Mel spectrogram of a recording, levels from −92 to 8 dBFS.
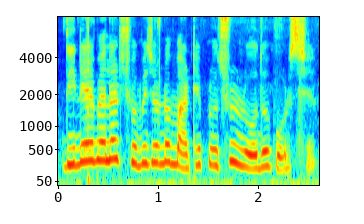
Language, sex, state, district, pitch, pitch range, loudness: Bengali, female, West Bengal, Alipurduar, 265 Hz, 235-300 Hz, -14 LUFS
